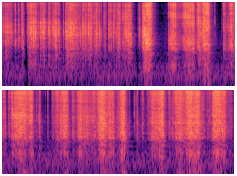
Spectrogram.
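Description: Black-gloved hands pull a nylon velcro strip apart in short tugs, each giving a bright, crackling tearing rasp. The rips come in quick bursts separated by brief pauses, with the sound concentrated in the high range and almost no low end.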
